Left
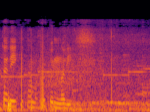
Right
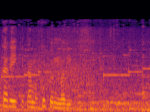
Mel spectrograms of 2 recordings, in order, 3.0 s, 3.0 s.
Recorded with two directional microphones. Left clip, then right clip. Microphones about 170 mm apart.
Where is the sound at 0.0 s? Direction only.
20° right (ahead or behind).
